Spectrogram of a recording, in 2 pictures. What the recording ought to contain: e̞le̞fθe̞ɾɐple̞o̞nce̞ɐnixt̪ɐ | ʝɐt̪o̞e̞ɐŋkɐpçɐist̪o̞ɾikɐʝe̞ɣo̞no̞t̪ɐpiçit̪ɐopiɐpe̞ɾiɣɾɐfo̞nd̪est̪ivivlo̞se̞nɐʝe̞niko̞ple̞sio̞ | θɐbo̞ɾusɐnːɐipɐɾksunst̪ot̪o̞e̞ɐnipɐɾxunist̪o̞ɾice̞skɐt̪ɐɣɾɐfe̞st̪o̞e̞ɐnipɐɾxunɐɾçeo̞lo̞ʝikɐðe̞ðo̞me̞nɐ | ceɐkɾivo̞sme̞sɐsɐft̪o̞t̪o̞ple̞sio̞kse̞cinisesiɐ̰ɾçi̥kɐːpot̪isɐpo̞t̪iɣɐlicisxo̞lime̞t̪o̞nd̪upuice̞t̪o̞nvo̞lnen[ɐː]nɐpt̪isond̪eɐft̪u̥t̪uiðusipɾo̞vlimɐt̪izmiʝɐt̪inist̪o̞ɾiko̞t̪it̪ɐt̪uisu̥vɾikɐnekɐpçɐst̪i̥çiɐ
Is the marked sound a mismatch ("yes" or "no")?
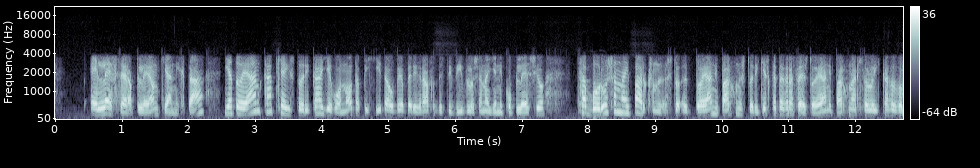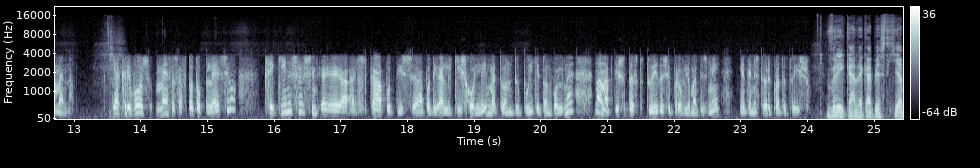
no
